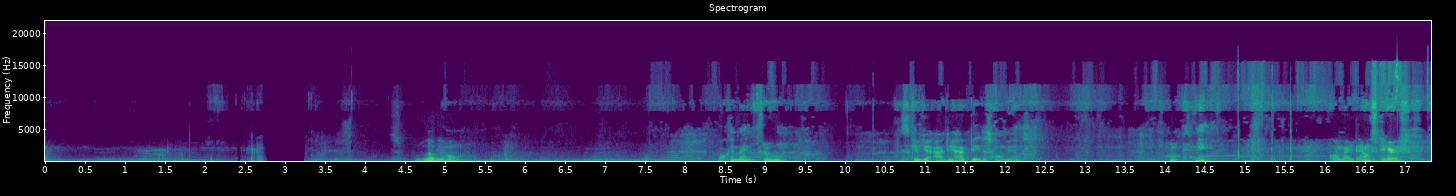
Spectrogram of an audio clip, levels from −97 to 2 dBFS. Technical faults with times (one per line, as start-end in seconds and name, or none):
2.29-2.64 repeated packet loss (robotic sound)
2.70-3.25 long network dropout
7.54-17.34 pre-emphasis left on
